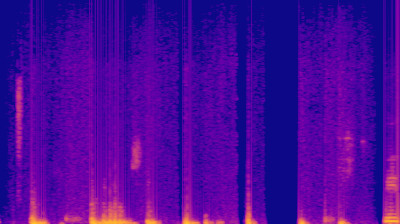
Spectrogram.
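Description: A man laughing in a string of short, low chuckles, irregularly spaced.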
